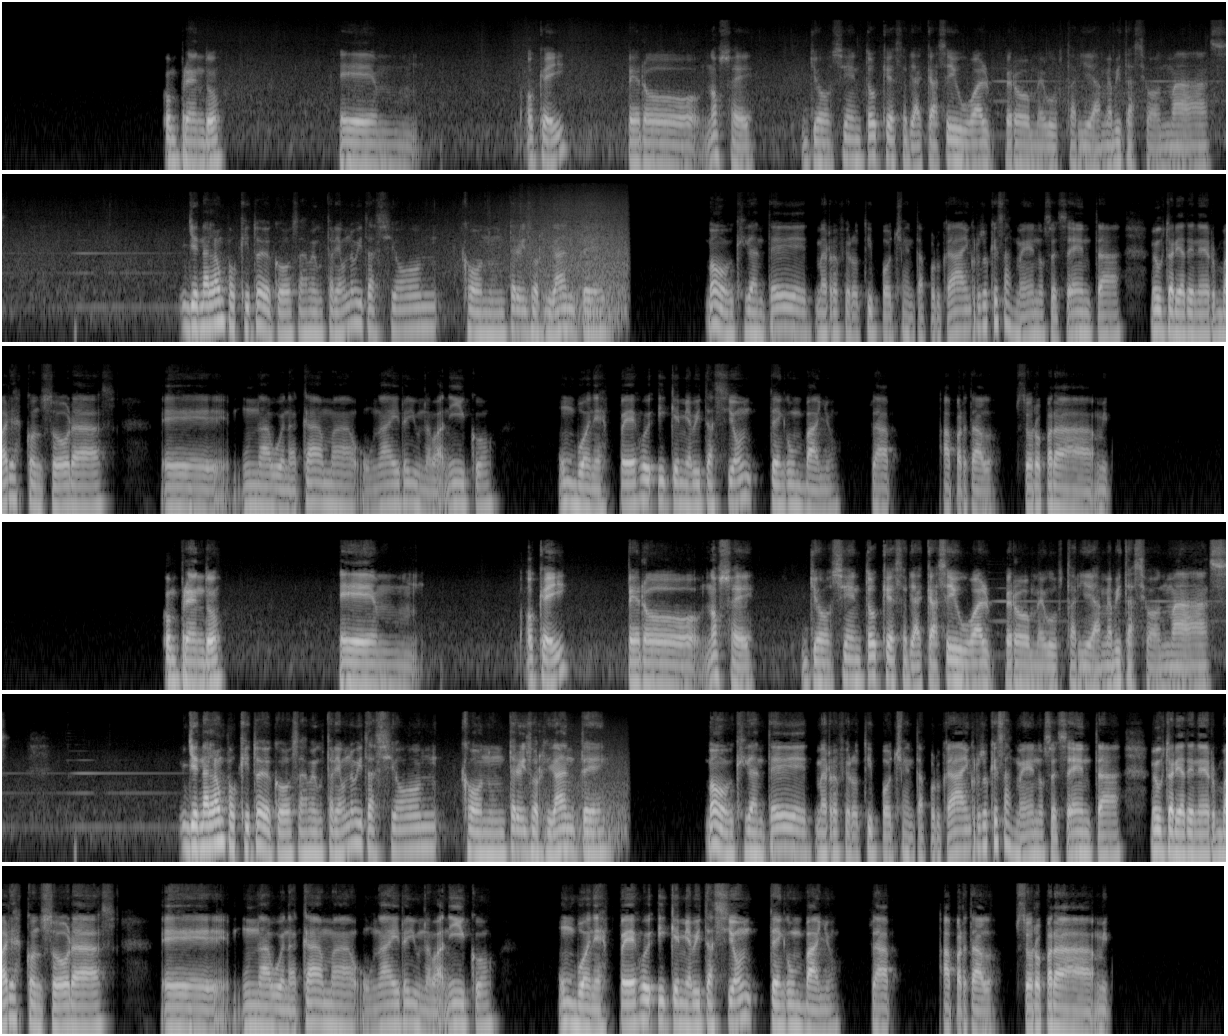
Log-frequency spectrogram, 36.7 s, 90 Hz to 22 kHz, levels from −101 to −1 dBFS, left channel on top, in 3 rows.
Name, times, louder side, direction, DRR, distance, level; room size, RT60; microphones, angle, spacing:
voice 1, 1.6-2.2 3.4-4.2 5.2-5.7 6.3-7.5 8.0-12.3 14.0-18.4 19.3-25.6 26.1-29.4 30.0-32.9 33.2-33.4 33.9-35.6, right 5 dB, 55° right, 0.6 m, -34 dB
sound 1, 1.8-18.5, left 2 dB, 40° left, 2.2 m, -56 dB
Bell, 9.8-17.8, right 4 dB, 85° right, 6.9 m, -64 dB
head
